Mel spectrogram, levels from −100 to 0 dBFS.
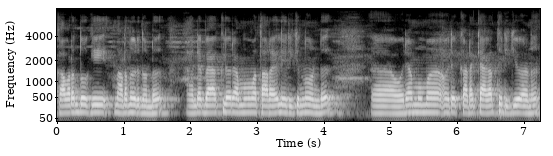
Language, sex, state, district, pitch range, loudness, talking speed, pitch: Malayalam, male, Kerala, Thiruvananthapuram, 145-155 Hz, -17 LUFS, 130 wpm, 150 Hz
